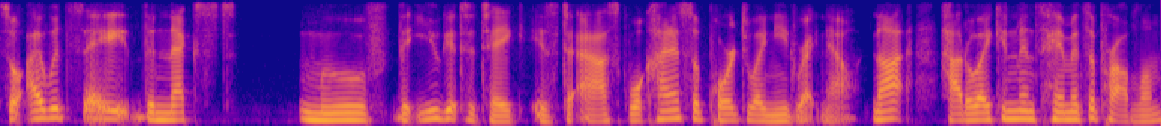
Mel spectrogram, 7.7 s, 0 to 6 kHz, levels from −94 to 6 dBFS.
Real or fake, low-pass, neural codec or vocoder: real; 5.4 kHz; none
